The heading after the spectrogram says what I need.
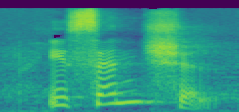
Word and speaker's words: essential: അപ്പോൾ ഇസെൻഷ്യൽ, essential, sen is given more prominence than all the other syllables.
